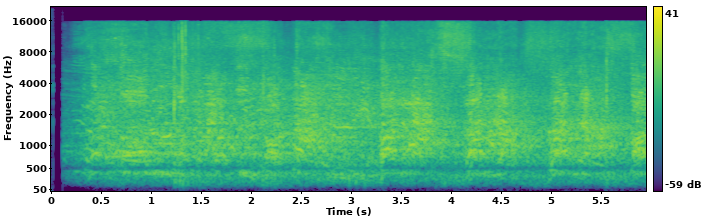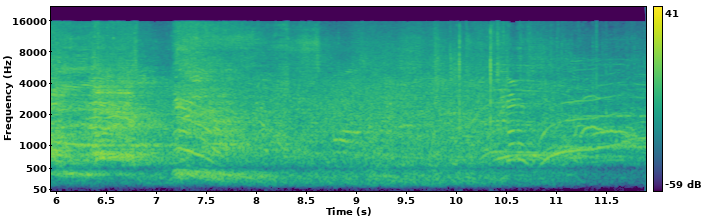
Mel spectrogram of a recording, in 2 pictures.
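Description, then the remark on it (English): A group chants a Maori haka, a traditional war cry and dance, at a commemoration of the Battle of Passchendaele. They chant in forceful unison, with loud rhythmic shouted phrases and bursts sustained for the full twelve seconds. “The commemoration included a passionate haka, a traditional Maori war cry and dance.”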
